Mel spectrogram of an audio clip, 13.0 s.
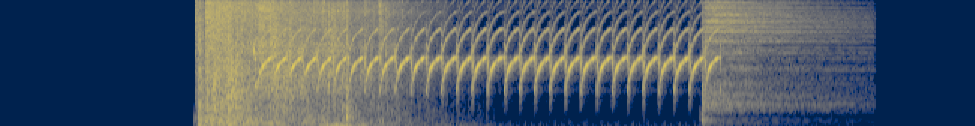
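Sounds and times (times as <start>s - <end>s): crash on windshield: 2.6s - 5.6s
car alarm chirping: 3.4s - 9.7s.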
